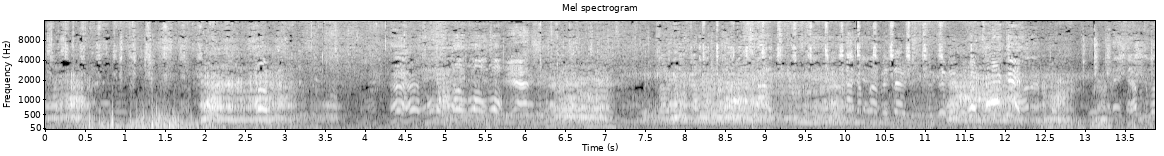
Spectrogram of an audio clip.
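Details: Camel during mating, giving rough, rumbling, roar-like gurgles in uneven bursts of a second or two, with human voices mixed through the recording.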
